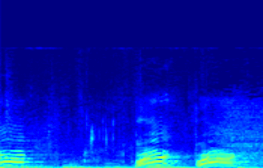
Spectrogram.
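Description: A person imitates a hen with a run of nasal, squawking clucks, loud and close, the final two calls rising in sharp bursts.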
